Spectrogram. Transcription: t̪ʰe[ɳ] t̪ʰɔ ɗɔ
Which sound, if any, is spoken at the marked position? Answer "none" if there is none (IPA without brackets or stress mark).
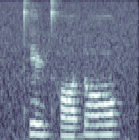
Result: ɳ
